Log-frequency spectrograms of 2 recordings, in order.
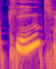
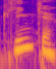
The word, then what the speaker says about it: hucLink: avez 39 ans et vous avez créé à klink alors ça s'écrit h ucl i n 4 a fait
